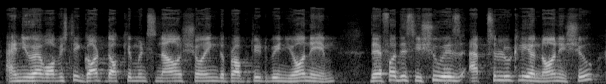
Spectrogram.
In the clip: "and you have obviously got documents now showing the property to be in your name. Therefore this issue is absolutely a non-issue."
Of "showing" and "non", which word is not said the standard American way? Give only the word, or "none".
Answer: none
